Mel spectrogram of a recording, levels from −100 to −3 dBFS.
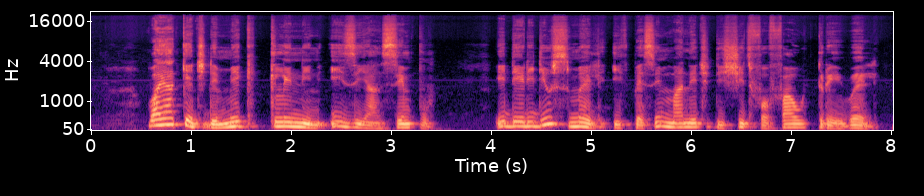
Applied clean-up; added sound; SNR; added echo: none; none; none; none.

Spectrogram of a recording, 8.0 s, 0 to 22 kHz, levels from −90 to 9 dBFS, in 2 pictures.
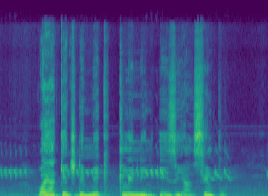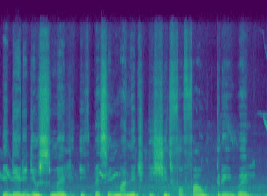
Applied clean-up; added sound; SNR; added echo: none; Traffic noise, roadway noise / Bird; 18 dB; none.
